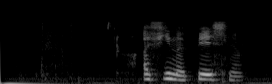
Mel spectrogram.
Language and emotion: Russian, neutral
